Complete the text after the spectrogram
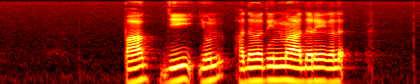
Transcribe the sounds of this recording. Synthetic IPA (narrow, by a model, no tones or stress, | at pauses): paːk̚d͡ʒiːjunhɐd̪əʋət̪̬inməaːd̪əɾeːkələ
